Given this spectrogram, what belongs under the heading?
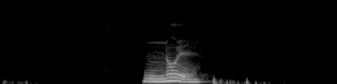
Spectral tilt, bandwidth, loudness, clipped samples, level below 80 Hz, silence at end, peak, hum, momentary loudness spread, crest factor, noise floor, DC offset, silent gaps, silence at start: -10 dB/octave; 7.2 kHz; -27 LUFS; under 0.1%; -58 dBFS; 1.2 s; -12 dBFS; none; 23 LU; 20 dB; -85 dBFS; under 0.1%; none; 1.45 s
